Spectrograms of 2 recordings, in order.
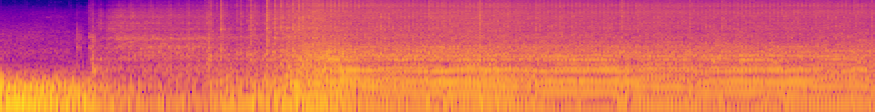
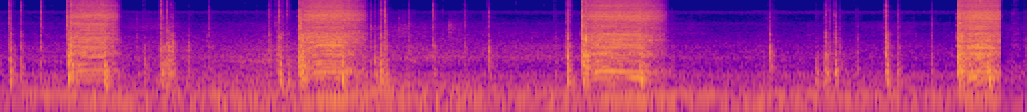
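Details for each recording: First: Husqvarna mower with a Kohler Courage engine that would not run (too much compression), after diagnosis and a new starter. It cranks a couple of seconds, then catches into a steady, even run with no knocks or misses: normal running. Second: Husqvarna tractor with Kohler Courage engine, too much compression, won't run; starter solenoid gear stuck engaged. Four short bursts of cranking, each under a second and cut off abruptly, with quiet gaps between. Engine stalls against a broken push rod.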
